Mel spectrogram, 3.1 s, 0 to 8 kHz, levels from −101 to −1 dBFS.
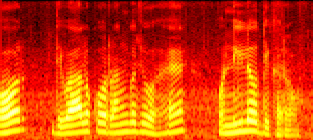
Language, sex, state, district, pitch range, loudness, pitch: Hindi, male, Uttar Pradesh, Hamirpur, 150-195 Hz, -17 LUFS, 170 Hz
